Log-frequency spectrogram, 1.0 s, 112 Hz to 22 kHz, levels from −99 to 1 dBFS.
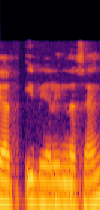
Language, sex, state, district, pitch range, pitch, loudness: Maithili, male, Bihar, Purnia, 110-120 Hz, 115 Hz, -16 LUFS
